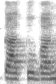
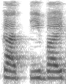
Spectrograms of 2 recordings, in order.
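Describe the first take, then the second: First: The vowel after the t is u. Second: The vowel after the t is i. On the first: "these are wrong pronunciations" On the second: "these are wrong pronunciations"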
